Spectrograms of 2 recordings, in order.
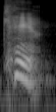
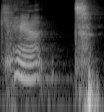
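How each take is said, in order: First: The final t is held without release. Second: The final t is fully released with a burst. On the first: "I'm just going to say can't" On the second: "instead of saying can't"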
